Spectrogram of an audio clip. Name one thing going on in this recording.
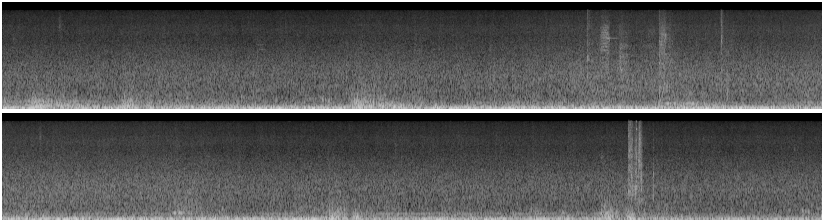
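Strong wind howls and roars outdoors.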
